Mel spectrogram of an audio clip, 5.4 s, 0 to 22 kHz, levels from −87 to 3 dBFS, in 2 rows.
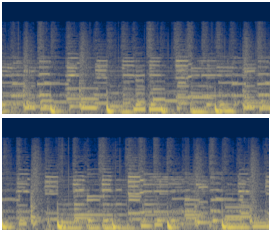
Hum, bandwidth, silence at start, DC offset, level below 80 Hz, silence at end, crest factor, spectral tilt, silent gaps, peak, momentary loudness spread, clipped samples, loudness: none; 11.5 kHz; 0 s; under 0.1%; -22 dBFS; 0 s; 14 dB; -6.5 dB/octave; none; -2 dBFS; 2 LU; under 0.1%; -18 LUFS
